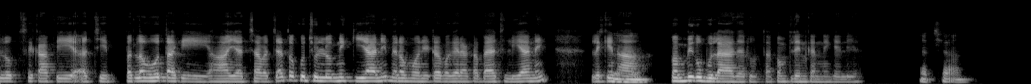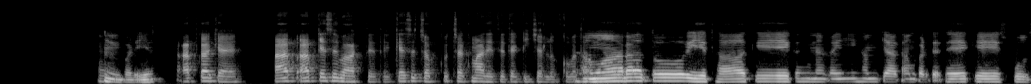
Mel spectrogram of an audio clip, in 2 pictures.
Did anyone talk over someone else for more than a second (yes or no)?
no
